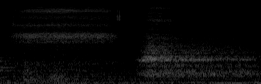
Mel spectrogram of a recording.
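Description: A slow, deep inhale followed by a long exhale, airy, with breathy hissing and no talking, done as a breathing technique to focus on the breath.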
